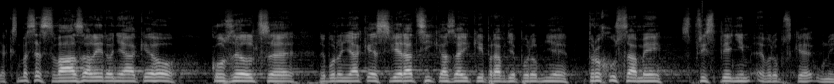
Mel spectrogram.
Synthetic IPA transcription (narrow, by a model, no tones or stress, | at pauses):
jaksmɛsɛsvaːzalɪdoɲɛjakɛːɦo̞ | ko̞zɛlt͡sɛnɛbo̞do̞ɲɛjakɛːsvjɛɾat͡siːkazajkɪpɾavɟɛpo̞do̞bɲɛt̪ɾo̞xusamɪspr̥ɪspjɛɲiːmʔɛvɾo̞pskɛːʔunɪjɛ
